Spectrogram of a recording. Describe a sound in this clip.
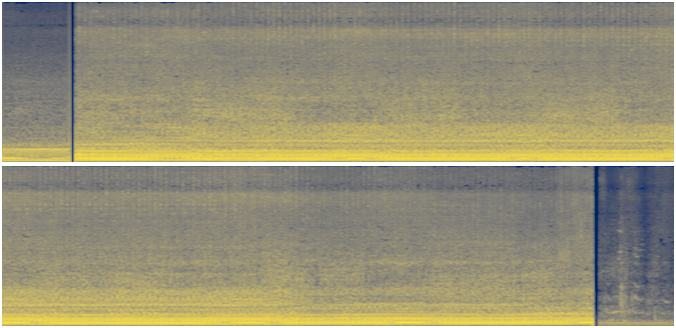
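An engine idles with a loud, steady rumble close by.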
